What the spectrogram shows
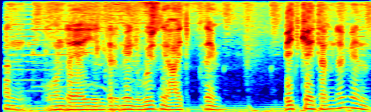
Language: Kazakh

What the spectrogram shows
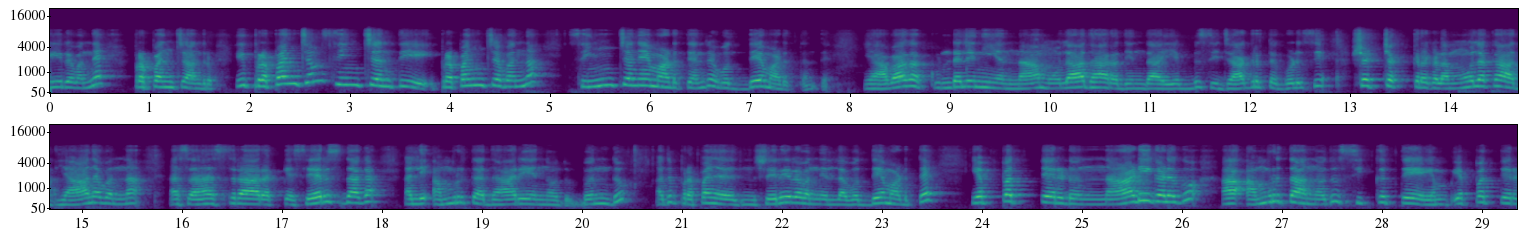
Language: Kannada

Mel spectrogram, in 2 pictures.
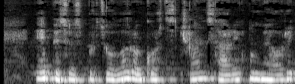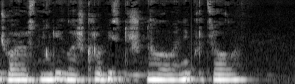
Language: Georgian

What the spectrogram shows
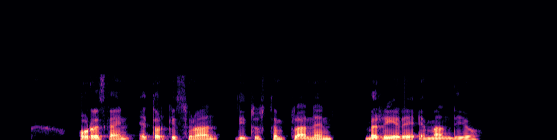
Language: Basque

